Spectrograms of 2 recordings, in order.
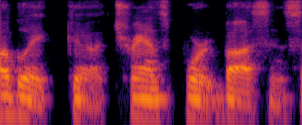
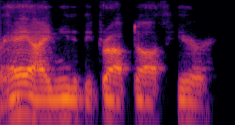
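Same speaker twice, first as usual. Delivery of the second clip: ordinary talk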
